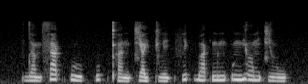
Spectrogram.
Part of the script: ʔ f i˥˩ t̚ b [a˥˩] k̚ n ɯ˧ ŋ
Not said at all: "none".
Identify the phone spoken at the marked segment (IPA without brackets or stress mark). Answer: a˦˥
